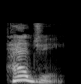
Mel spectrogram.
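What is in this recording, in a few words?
"haji", British English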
